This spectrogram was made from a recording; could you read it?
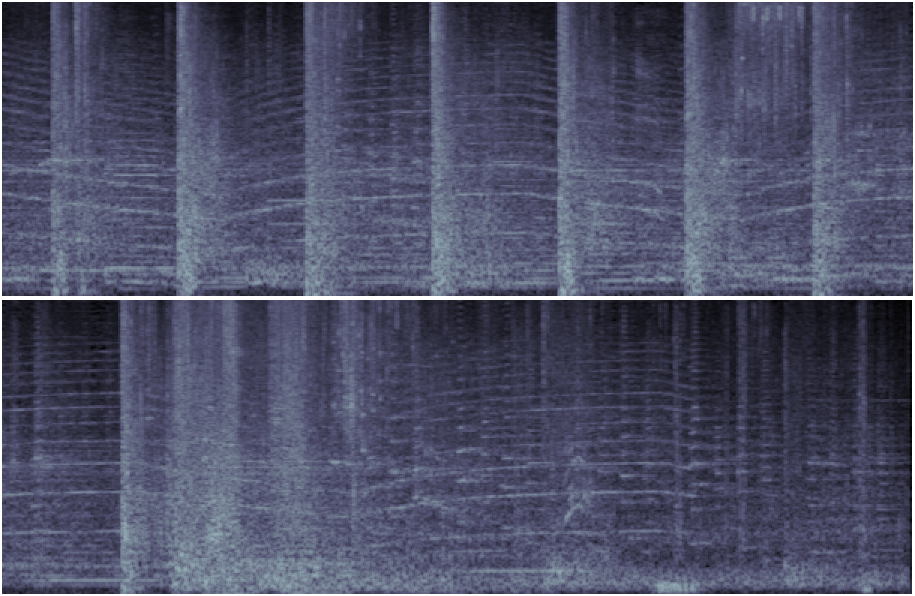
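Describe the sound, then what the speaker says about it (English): Gunfire in LA Noire aimed at a car's tires during a chase, with repeated loud sharp shots spaced a second or two apart over engine roar and crashing, continuing through the whole stretch. "I'll try to shoot out his tires."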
